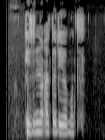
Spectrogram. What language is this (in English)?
Japanese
